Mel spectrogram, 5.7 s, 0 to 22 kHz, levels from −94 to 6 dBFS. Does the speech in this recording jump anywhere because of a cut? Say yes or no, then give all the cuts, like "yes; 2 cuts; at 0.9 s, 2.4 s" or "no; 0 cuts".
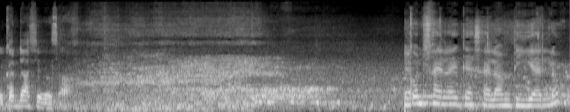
no; 0 cuts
